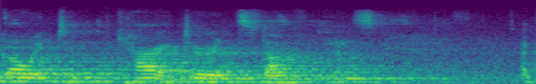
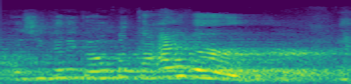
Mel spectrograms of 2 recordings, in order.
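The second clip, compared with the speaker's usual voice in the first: calling the dog; 11 semitones higher than usual. Retold or imitated. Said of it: "I'm like".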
